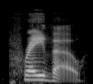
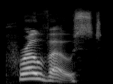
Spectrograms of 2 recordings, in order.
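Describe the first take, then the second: First: The final T is silent. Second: The final T is sounded. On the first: The speaker calls it right. "The T is silent" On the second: The speaker calls it wrong. "I'm saying that wrong"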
